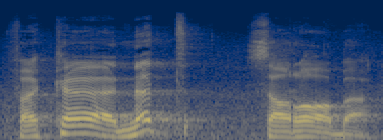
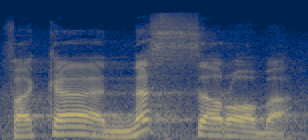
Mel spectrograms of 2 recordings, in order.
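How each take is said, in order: First: The t is pronounced clearly before the s. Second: The t is merged into the following s. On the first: "Maksudnya dijelaskan ta mati" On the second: "Itu idgham"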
